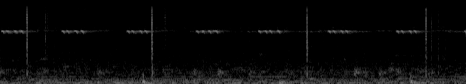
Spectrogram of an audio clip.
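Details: A cricket at night in Zambia gives steady, high, three-pulsed chirps, repeated about every two-thirds of a second.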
